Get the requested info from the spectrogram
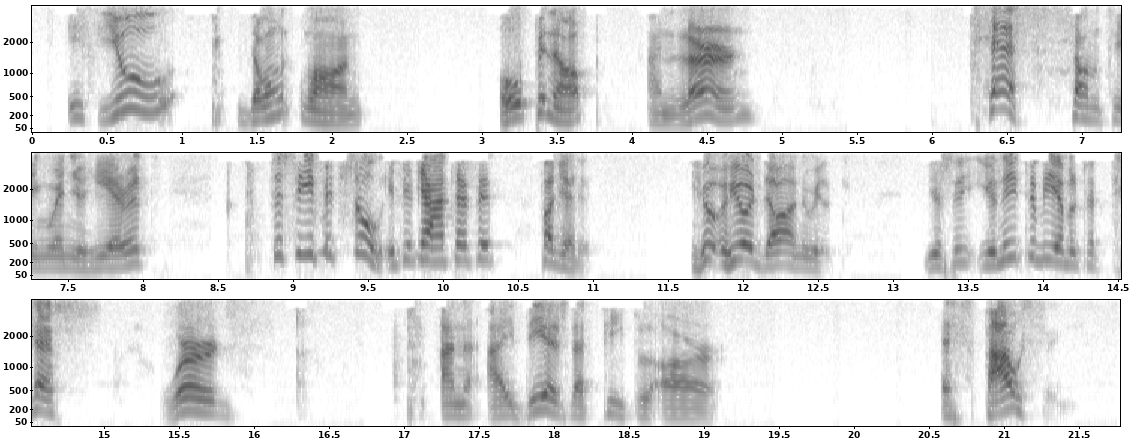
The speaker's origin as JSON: {"language": "English", "country": "Jamaica", "said": "I come from Jamaica, really, and have a hard time to even read on the fourth grade level."}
